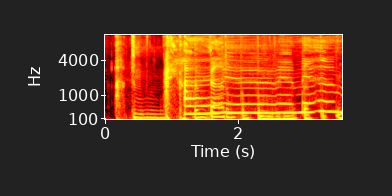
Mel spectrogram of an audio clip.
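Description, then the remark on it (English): Voices sing a doo-wop style backing vocal, holding smooth wordless notes that step up and down in pitch over a few seconds, with no other sound. “I did not do that doo-wop sound very well.”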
